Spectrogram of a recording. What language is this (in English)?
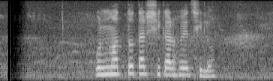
Bangla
